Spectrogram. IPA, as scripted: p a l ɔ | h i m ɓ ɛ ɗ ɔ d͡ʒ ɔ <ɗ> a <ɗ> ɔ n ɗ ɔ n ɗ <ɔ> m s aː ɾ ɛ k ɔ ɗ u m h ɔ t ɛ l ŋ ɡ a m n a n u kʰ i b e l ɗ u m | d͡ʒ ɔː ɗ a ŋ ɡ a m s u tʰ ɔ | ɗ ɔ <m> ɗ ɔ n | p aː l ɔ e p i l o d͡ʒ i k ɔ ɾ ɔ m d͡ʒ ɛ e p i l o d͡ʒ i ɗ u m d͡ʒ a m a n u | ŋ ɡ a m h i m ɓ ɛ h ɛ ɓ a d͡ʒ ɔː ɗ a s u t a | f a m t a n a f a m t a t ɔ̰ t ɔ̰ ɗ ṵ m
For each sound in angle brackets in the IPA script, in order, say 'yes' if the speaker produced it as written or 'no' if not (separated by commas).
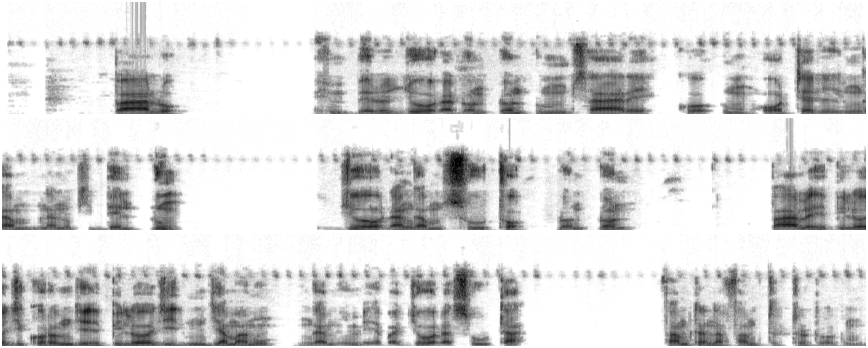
yes, yes, no, no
